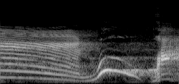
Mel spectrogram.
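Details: Common hill myna uttering a long, richly harmonic nasal note that falls steadily, then a quick upswept whoop and a second short rising note, with excited onlookers talking around it.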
